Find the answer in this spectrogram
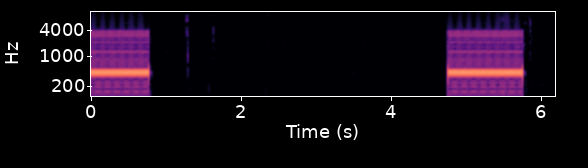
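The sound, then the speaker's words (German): An outgoing telephone call gives two steady ringback tones, each just under a second long and about four seconds apart, with silence between them. “Rufen wir bei einem Ortsbürgermeister an”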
